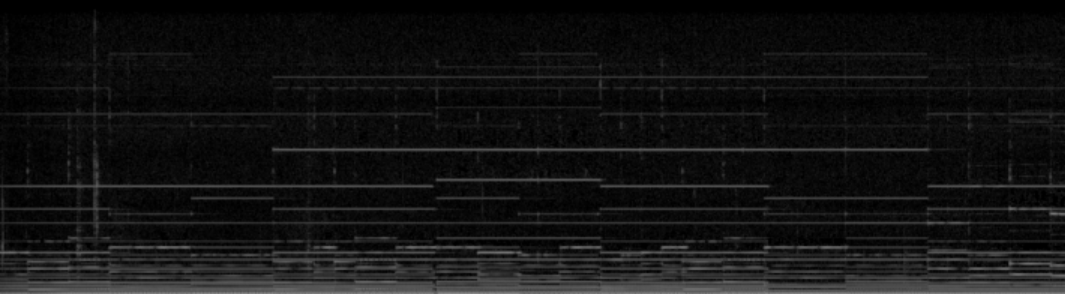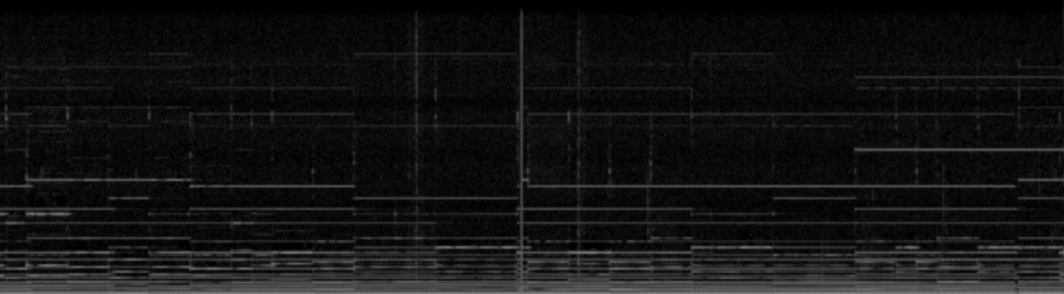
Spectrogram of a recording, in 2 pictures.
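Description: Organ music playing slow, sustained chords that change every second or two, with a deeper bass note sounding twice.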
